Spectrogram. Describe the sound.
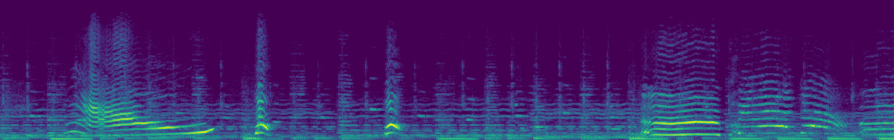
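A kitten meows in a children's story recording, with several clear, drawn-out meows of varying pitch over steady background music.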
